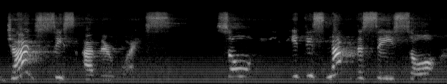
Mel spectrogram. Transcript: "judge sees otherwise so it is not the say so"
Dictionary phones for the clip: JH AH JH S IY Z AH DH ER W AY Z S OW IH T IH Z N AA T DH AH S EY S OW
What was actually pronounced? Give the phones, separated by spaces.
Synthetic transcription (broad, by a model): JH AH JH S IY S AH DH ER W AY S OW IH T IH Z N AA T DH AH S EY S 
